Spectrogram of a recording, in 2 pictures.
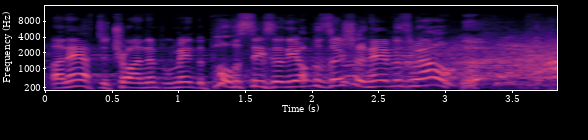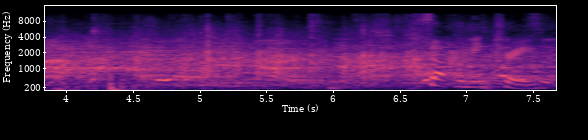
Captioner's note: laughter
